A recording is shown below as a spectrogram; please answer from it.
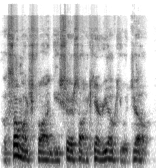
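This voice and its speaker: A young man with a raspy voice, co-hosting a casual sports chat in a hyped, slangy way. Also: medium pitch. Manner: hyped, slangy, quick asides. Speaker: co-host.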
